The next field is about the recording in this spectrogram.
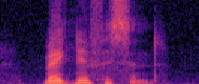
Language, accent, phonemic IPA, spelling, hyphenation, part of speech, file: English, US, /mæɡˈnɪfəsənt/, magnificent, mag‧nif‧i‧cent, adjective, En-us-magnificent.ogg
- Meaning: 1. Grand, elegant or splendid in appearance 2. Grand or noble in action 3. Exceptional for its kind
